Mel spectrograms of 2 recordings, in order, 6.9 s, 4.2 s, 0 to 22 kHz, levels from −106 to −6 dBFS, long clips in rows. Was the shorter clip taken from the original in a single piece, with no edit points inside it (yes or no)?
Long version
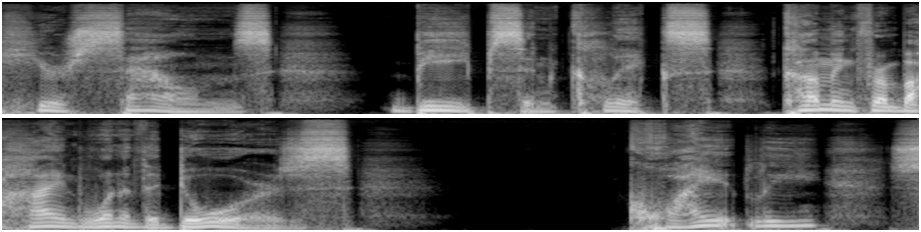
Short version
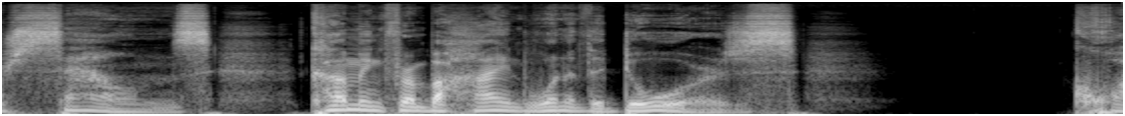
no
